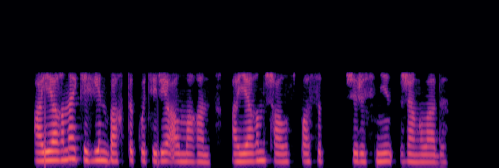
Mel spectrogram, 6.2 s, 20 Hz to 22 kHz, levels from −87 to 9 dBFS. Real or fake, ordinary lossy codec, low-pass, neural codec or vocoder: real; none; 3.6 kHz; none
